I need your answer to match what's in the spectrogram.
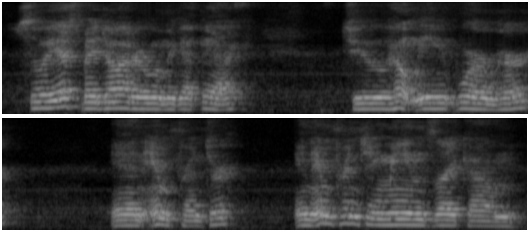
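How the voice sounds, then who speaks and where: Sitting low with a darkish tone, a middle-aged woman's voice narrates a casual story while she works on crafts for her video. She's chatty and easygoing, laughing often and leaning on many fillers. Faint noise and a roomy echo surround her.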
